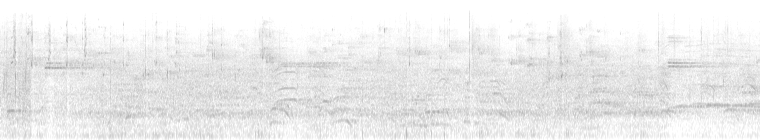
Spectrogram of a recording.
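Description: Faint indoor basketball game sound: a basketball bouncing on a hardwood gym floor, with spectators' voices and shoe squeaks in the background of a large hall.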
